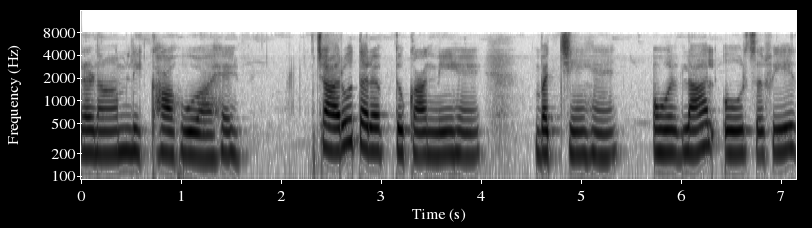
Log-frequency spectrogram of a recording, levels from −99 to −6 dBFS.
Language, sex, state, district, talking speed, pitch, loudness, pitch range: Hindi, female, Maharashtra, Aurangabad, 125 wpm, 205 Hz, -17 LUFS, 195-210 Hz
